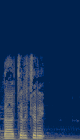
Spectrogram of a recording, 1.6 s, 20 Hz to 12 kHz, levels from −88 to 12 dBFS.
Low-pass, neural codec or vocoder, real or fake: 7.2 kHz; none; real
